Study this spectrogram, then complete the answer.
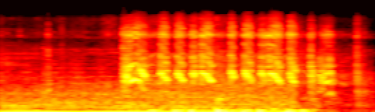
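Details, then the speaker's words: Motorcycle stuck in Alaska's wilderness: the starter cranks in quick whirring pulses with a squealing edge and occasional pops, as if about to fire, but the engine never starts; cause not confirmed. "Maksud saya starter akan dibalik, dan berbunyi, "Vavoom, vavoom, vavoom." Sepeda tidak mulai. Dan sesekali, Anda akan mendengar letupan yang terdengar seperti ada yang menyala, dan mesin ingin hidup. Tapi itu tidak akan terjadi."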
